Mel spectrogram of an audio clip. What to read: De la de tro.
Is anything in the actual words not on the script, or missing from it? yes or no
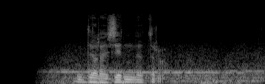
yes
